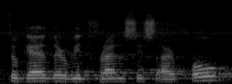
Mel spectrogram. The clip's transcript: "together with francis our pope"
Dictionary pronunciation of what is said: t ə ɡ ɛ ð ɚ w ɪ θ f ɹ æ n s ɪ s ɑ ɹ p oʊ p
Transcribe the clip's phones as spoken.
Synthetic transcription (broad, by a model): t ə ɡ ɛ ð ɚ w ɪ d f ɹ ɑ n s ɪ s ɑ ɹ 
